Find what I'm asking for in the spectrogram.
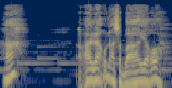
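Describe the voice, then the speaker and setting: Groggy drunk filipino boyfriend, sorry for himself, radio drama, music under it. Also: male voice, on the high side, unhurried, creaky. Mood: groggy, confused. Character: drunk, wounded young boyfriend, neglected younger son. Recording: music behind.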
